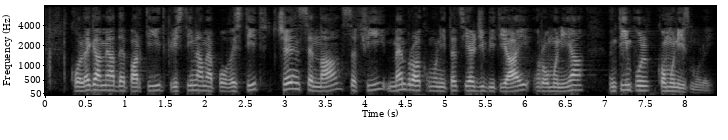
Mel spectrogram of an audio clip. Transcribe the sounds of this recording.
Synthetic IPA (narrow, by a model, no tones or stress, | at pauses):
ko̞le̞ɡamead̪e̞part̪id̪kɾist̪inamjapo̞ve̞st̪it̪t͡ʃe̞ɨnse̞mnasəfime̞mbɾualko̞munit̪ət̪sijeld͡ʒibit̪iajɨnro̞mɨnija | ɨnt̪impulko̞munismṵlṵj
